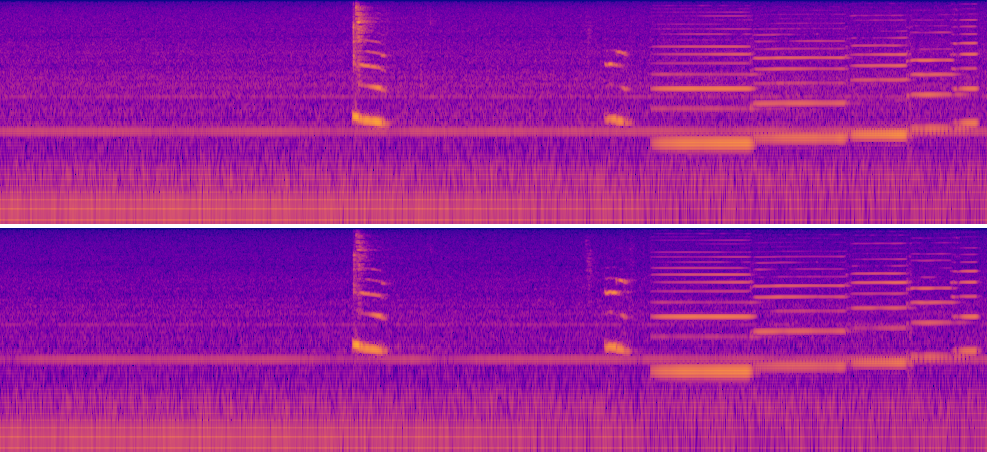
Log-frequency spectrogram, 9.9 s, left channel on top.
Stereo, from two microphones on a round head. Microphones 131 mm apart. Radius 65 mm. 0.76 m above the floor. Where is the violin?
15° left (ahead or behind), 0.8 m.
